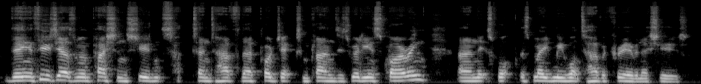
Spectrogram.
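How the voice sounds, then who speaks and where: A man in his forties giving a casual self-introduction as a students' union activities coordinator, with many ums and uhs. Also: a little high. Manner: chatty, with frequent ums and uhs.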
